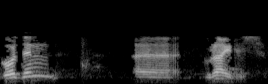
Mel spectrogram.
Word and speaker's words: Gordon Graylish: His name is Gordon Graylish, right? That's pronunciation?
